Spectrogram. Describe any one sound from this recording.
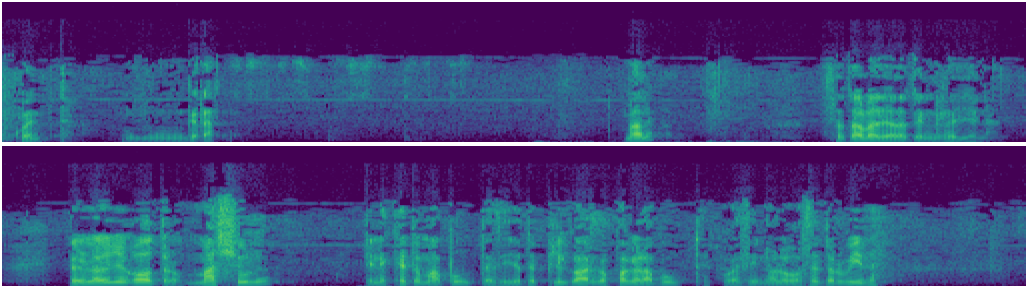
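A man speaks calmly through a headset microphone, explaining.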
